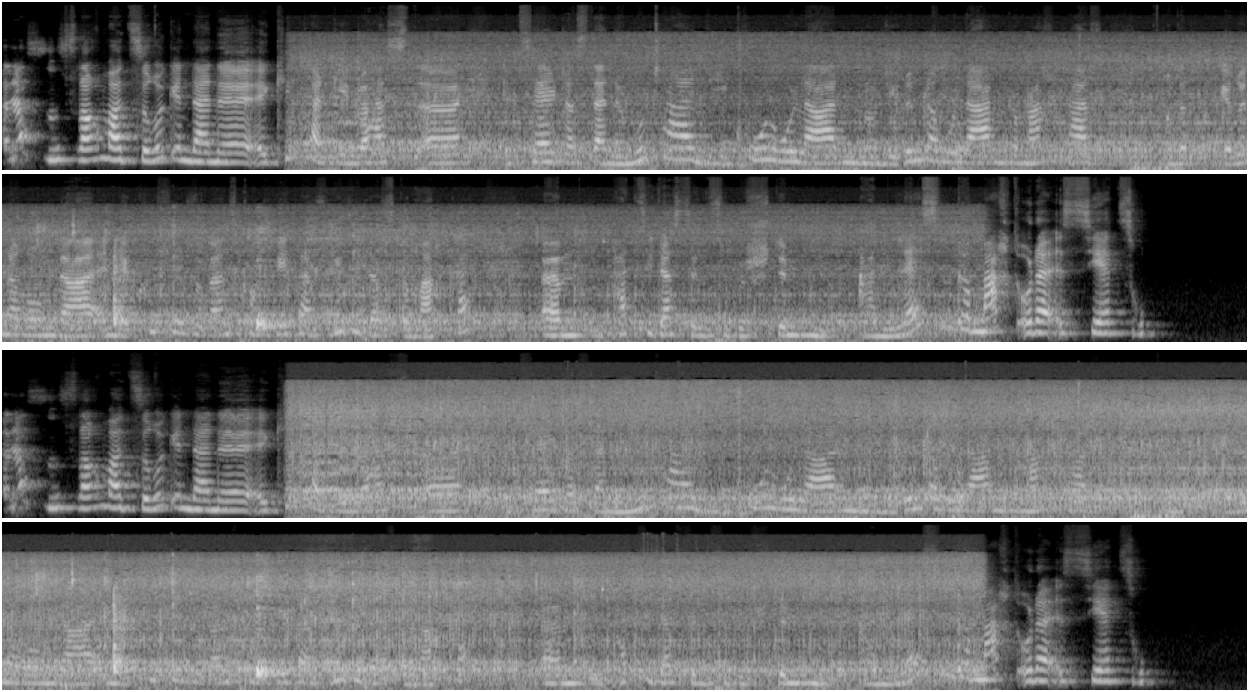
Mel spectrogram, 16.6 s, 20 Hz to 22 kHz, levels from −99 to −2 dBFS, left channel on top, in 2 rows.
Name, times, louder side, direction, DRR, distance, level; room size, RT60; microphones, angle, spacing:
voice 1, 0.0-7.5 7.8-15.9, left 3 dB, 35° left, 0.8 m, -31 dB
sound 1, 1.9-14.9, right 5 dB, 60° right, 0.8 m, -29 dB
8.8 x 4.9 x 7.7 m
head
